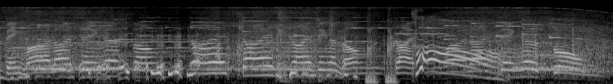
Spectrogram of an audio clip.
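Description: A toy car's cheerful sung tune that dies away at the end as the car stops, its batteries run flat.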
